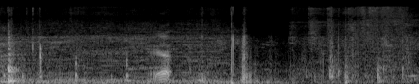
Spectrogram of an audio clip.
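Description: Faint in-store background music, with a few light taps and knocks as cardboard Funko Pop boxes are handled on the shelf.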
